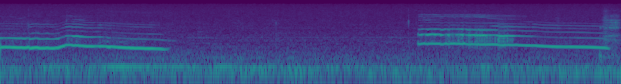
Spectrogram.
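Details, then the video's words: Sleeping cat meowing as he dreams, giving two long tonal meows, the first rising then sliding downward, the second steady and slightly falling, separated by a quiet pause over a low background hum. "Meowing Dreaming Cat"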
